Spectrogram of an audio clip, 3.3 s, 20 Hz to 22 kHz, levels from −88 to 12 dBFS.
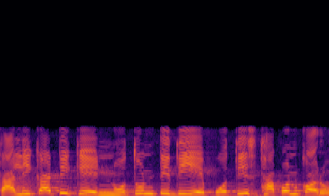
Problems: none marked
